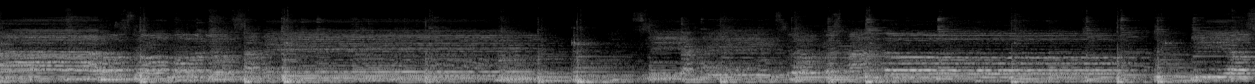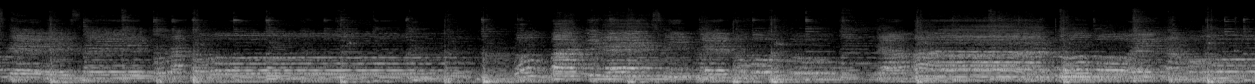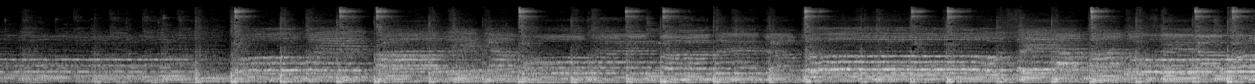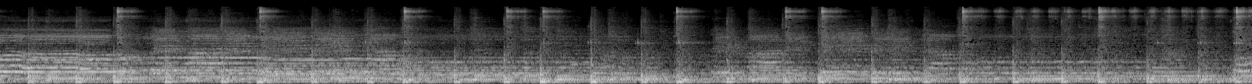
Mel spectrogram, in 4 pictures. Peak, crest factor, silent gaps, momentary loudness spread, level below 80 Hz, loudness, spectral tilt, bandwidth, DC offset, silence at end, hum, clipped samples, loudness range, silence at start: 0 dBFS; 20 dB; none; 10 LU; -50 dBFS; -21 LUFS; -6 dB/octave; 15.5 kHz; under 0.1%; 0 s; none; under 0.1%; 9 LU; 0 s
